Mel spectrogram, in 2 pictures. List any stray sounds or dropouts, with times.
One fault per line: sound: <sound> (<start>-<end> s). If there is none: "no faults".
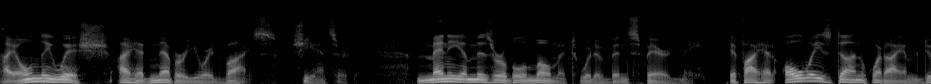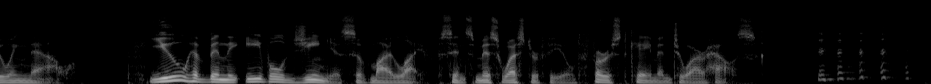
sound: laugh (17.5-18.5 s)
